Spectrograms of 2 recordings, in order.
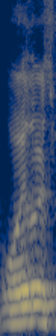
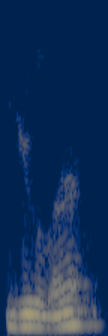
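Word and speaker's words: Euler: thing this is called Oilers formula I think yeah Oilers formula yes it's pronounced Oiler not uler okay so here's what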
